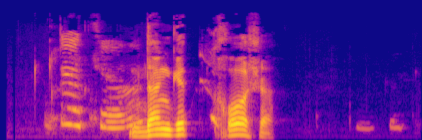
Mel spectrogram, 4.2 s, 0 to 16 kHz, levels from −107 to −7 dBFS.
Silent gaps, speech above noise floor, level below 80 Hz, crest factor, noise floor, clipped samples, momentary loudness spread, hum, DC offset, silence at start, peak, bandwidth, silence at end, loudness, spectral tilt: none; 56 dB; -68 dBFS; 20 dB; -75 dBFS; under 0.1%; 16 LU; none; under 0.1%; 0.6 s; -2 dBFS; 8.8 kHz; 1.5 s; -20 LUFS; -6.5 dB/octave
